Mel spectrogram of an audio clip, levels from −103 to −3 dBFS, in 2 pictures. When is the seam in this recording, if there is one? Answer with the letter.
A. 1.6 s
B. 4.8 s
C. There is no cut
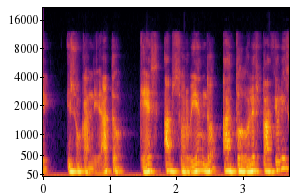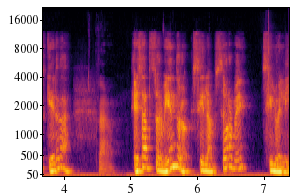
C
